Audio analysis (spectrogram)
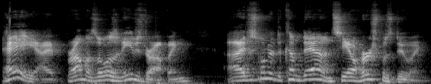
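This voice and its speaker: A man's voice: high voice, big pitch swings, brisk, pushed and bright, pitched above the performer's own voice, exaggerated voice. A man playing a cheeky, affectionate young story hero with a wry, jokey way of talking. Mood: cheerful.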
